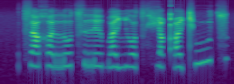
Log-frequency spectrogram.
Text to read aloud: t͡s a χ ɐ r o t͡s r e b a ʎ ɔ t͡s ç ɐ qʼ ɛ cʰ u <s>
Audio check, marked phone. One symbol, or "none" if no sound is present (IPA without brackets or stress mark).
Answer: t͡s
